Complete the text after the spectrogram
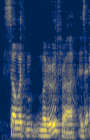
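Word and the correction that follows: Muldrotha: You can pronounce it any way you want, but I think the real terminology is Moldrotha. – Moldrotha.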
